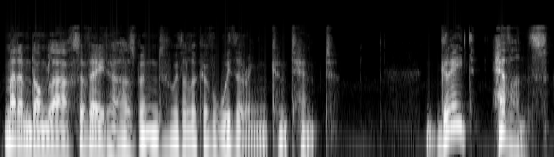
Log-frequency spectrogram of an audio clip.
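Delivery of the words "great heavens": sudden exclamation. A narrator's reading. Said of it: "suddenly exclaimed Debray".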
